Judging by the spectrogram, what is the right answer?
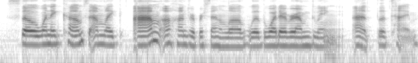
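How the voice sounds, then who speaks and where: A woman with a Spanish accent speaks in a monotone, flat intonation. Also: medium pitch for a woman, moderate pace. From Chile. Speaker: illustrator and artist. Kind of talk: casual chat.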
